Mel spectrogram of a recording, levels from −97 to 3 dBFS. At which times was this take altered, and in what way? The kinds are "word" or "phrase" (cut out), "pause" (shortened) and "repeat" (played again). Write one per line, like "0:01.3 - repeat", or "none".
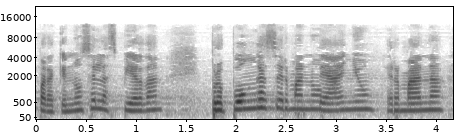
0:02.8 - word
